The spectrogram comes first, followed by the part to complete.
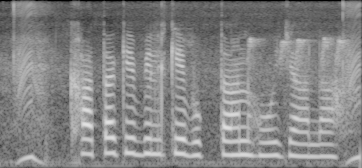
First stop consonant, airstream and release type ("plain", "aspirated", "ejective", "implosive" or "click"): aspirated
